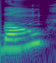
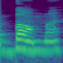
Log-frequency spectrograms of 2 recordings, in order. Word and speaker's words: bom: There's no m sound in the word bom.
